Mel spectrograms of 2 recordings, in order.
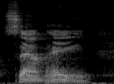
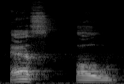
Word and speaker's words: Samhain: The Gaelic festival called Samhain, and I know it looks like it's spelled Samhain, but that's not the actual pronunciation. It's Samhain, or if you wish, Sowin, or Festival of the Dead.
